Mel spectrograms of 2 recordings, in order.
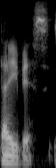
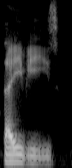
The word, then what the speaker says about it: Davies: Everybody in Wales calls it Davis. It's not Davies. Davies isn't a name in Wales. It's Davis.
